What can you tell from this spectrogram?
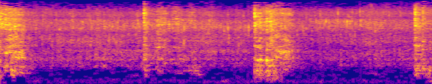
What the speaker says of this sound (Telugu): మీడియం ఫ్లేమ్లో పెట్టుకొని వేయించుకుంటే కొంచెం మగ్గుతుంది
